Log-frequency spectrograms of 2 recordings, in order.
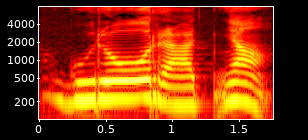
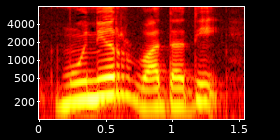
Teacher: ഇനി വിസർഗം ർ അല്ലെങ്കിൽ ര ആകുന്ന സന്ദർഭങ്ങൾ, ആ ആ ഒഴികെയുള്ള സ്വരങ്ങൾക്ക് ശേഷം വിസർഗം വരികയും അതിനുശേഷം ഏതെങ്കിലും സ്വരമോ മൃദുവ്യഞ്ജനമോ വന്നാൽ വിസർഗം ര അല്ലെങ്കിൽ ർ ആയി മാറുന്നു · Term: ഋത്വസന്ധി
